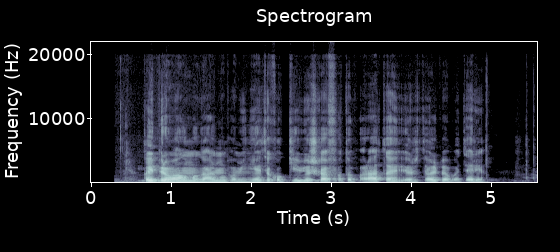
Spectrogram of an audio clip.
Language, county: Lithuanian, Kaunas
